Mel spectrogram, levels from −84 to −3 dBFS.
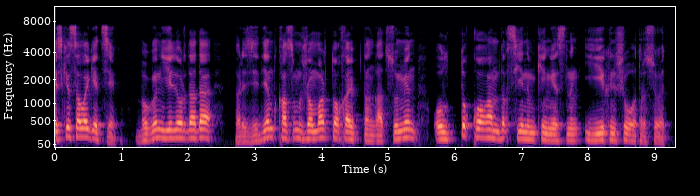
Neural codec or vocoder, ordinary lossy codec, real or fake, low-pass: none; none; real; 7.2 kHz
